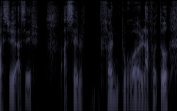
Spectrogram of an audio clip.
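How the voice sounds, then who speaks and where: In a very clean recording with a silent background, this man talks. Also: dry, close sound with no echo. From Belgium, Liège (Wallonia). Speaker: milliner. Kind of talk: interview. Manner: halting, repeats words.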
